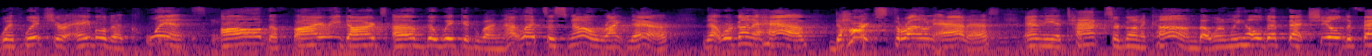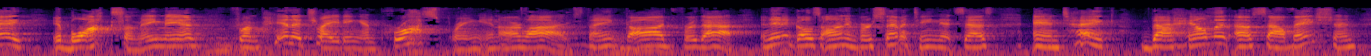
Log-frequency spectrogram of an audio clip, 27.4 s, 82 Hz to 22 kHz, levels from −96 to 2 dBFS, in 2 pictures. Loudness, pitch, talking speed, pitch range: -27 LUFS, 235 Hz, 165 wpm, 210-265 Hz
